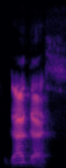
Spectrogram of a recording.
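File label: "gagas", Malay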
